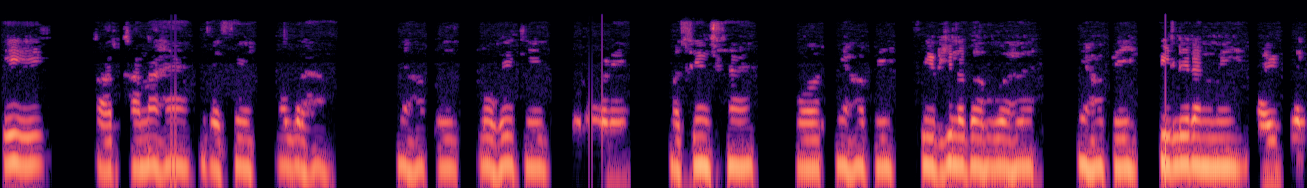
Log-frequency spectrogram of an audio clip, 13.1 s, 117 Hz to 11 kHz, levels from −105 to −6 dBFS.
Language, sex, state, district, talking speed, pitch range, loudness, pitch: Hindi, female, Chhattisgarh, Balrampur, 140 wpm, 185-200 Hz, -32 LUFS, 195 Hz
